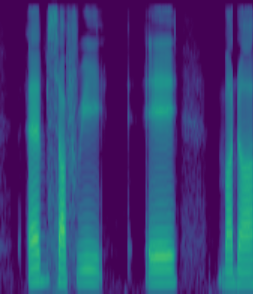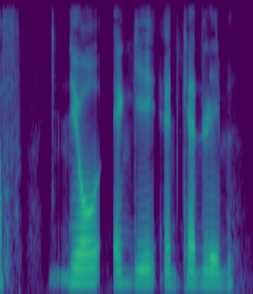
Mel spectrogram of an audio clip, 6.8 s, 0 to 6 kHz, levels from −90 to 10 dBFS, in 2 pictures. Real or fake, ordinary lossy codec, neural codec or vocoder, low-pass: real; none; none; 5.4 kHz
